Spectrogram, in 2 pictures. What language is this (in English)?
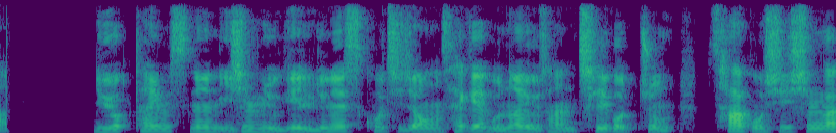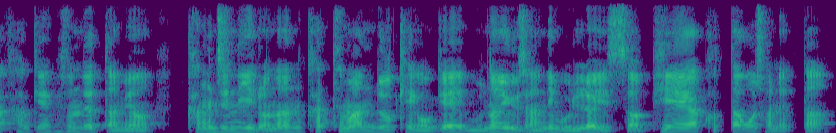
Korean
